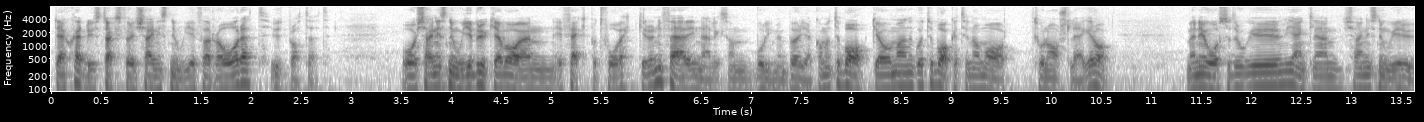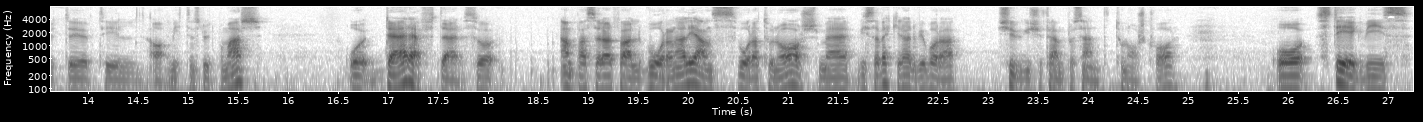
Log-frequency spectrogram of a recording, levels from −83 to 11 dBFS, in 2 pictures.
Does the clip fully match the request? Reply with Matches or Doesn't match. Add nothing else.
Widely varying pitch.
Doesn't match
